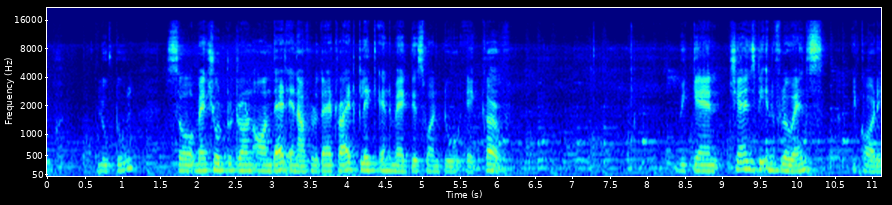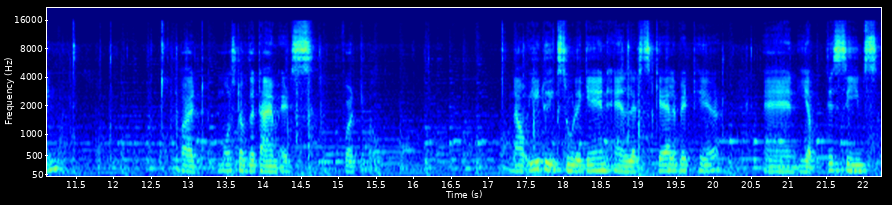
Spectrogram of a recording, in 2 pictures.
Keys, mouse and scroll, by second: 1.6 click, 3.2 right click, 5.3 click, 6.0 z, 8.2-11.7 drag, 12.7 shift+middle click, 13.0 z, 13.7 z, 14.4 g, 14.7 z, 16.2 click, 17.5 e, 17.7 s, 18.8 click, 18.9 g, 19.2 z, 20.1 click, 20.4 Tab, 20.7-21.4 scroll down 1, 21.4-21.8 scroll up 1, 21.8 Tab.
